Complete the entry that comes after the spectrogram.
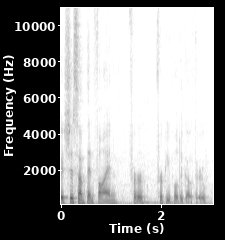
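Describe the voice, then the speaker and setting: A woman with a Southern US accent in a very clean recording with a silent background. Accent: Southern US (Georgia). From Georgia, US South (Newnan). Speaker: museum director. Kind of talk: casual interview.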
